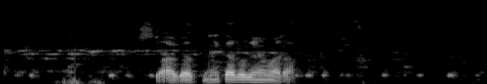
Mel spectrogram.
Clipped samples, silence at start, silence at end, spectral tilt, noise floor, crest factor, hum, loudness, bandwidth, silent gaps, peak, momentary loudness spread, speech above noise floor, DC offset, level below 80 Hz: under 0.1%; 0.2 s; 0.35 s; -7.5 dB/octave; -59 dBFS; 20 dB; none; -26 LUFS; 8.2 kHz; none; -10 dBFS; 24 LU; 34 dB; under 0.1%; -60 dBFS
